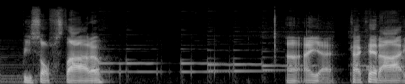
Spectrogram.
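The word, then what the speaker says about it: 欠片: Uh star piece piece of star uh yeah kaka is actually fragment piece and so on and accented uh so yeah literally uh a fragment piece of uh I'd say uh health.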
